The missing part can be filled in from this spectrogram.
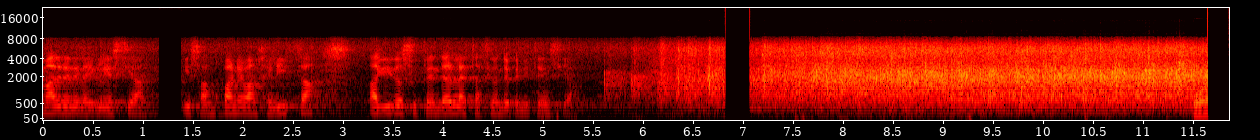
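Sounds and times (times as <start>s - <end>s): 
speech: 0.0s - 5.5s, 11.5s - 11.8s
large crowd applauding in a church: 5.6s - 11.8s.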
